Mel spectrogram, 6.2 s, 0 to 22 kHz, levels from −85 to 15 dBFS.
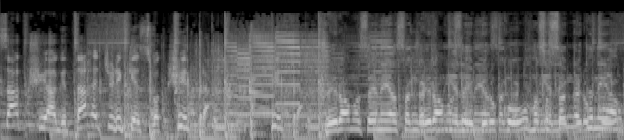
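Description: Gain pumping runs through the whole recording: the gain swings by about 15 dB as it is pulled down on each loud sound, leaving the dynamics flattened and squashed. The likely cause is input gain set far too high, with a fast limiter clamping each peak. From 2.71 s to the end, a doubled audio track appears. A dry, full-band copy enters abruptly and trails the original by about a second at roughly 5 dB lower, without decay or room colour.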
